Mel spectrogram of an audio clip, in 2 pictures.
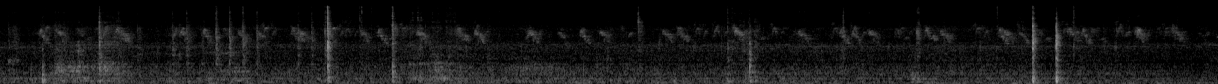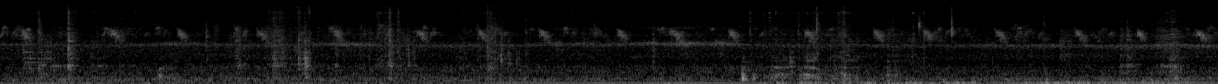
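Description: Small birds chirping rapidly and continually over a steady high tone, with a few sharp knocks, the loudest a close pair about ten seconds in.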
